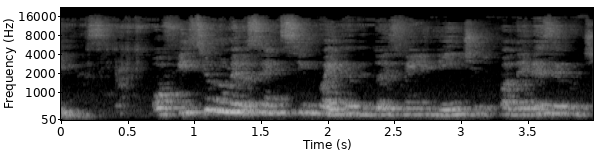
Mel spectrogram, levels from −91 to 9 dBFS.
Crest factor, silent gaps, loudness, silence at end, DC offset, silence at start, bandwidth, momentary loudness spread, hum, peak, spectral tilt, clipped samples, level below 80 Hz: 18 dB; none; -31 LUFS; 0 s; under 0.1%; 0 s; 17 kHz; 11 LU; none; -14 dBFS; -4 dB/octave; under 0.1%; -84 dBFS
